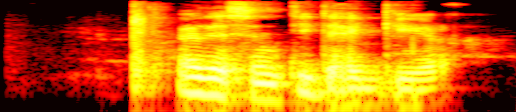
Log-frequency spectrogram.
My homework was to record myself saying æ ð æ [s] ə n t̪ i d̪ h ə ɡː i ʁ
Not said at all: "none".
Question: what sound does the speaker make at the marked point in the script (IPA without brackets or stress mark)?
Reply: s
